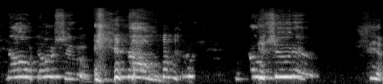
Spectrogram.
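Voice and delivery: high, slow squeaky plea; hammed-up panicky bystander; pleading crowd member. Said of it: "somebody goes".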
